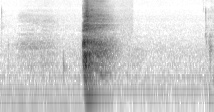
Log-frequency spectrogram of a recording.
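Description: A man sneezes once: a single short, sharp burst a little under a second in, preceded by a faint intake of breath.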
